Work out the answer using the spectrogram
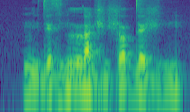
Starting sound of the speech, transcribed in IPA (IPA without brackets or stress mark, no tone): n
